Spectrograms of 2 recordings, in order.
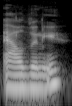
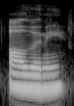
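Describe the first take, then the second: First: The first vowel sounds like the one in 'pal'. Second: The first vowel sounds like the one in 'all'. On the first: The speaker calls it wrong. "how am I saying it?" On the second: The speaker calls it right. "think about it being A L L"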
